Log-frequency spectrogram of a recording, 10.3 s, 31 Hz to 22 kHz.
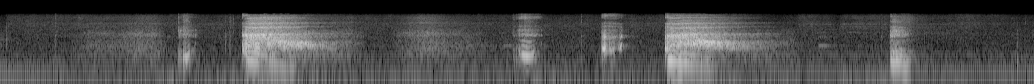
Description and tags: In my animation project , I needed a sound of yawn, when a young male gets out of the tent in the morning. In short time I just found some samples are little "noisy" to the scene, then I decided to make a "silent" one by myself.
The equipment used: the mic on Logitech H600 Headset, HP pavilion Laptop
Software: Adobe Premiere Pro running on windows 8.1
Location: my study + bedroom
